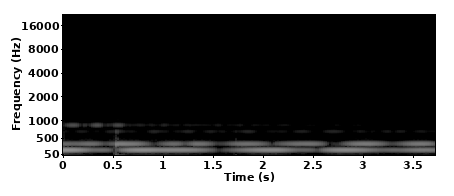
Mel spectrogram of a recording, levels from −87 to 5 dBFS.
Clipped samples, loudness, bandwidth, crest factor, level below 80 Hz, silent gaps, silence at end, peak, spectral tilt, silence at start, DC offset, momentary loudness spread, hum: under 0.1%; -45 LUFS; 0.9 kHz; 10 dB; -80 dBFS; none; 0 s; -32 dBFS; -11.5 dB/octave; 0 s; under 0.1%; 8 LU; none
